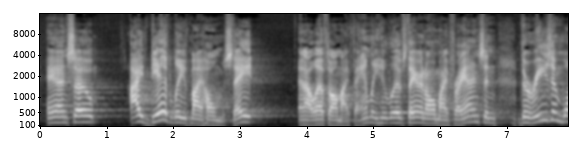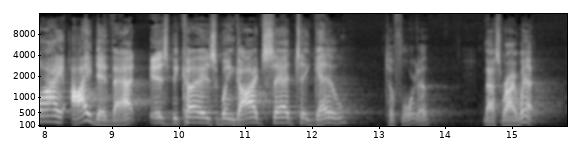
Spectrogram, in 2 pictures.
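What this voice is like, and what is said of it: Northwest Georgia accent. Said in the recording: “you guys can probably tell from my voice, even if you're visitors, that I'm not from Florida ... I'm from up northwest Georgia, up in the mountains”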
